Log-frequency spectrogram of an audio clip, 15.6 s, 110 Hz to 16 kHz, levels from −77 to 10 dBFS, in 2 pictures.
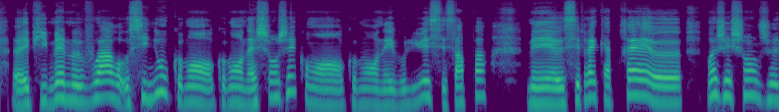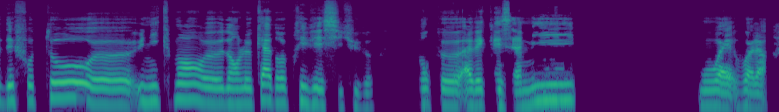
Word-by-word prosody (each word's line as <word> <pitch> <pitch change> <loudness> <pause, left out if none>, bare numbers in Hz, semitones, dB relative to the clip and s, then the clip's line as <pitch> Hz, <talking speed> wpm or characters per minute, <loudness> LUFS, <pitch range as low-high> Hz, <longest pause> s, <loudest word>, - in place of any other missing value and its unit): heu 150 - +4
et 160 - +5
puis, 180 +3 -1
même, 190 +1 +2
voir 215 +3 +3
aussi 185 +4 +2
nous, 265 +5 -2
comment 170 -6 0
comment 170 0 -3
on 165 - -1
a 155 - +3
changés, 215 +9 +4
comment 150 - -3
comment 155 0 -8
on 150 - -4
a 145 - -1
évolués, 155 +9 -2
c'est 155 - +1
sympa. 175 +8 0 0.4
Mais 165 -1 +4
heu, - - +1
c'est 190 +3 +3
vrai 215 +2 +4
qu'après, 220 +4 +4
heu, 170 -1 +4 0.2
moi, 230 +3 +1
j'échange 230 -2 +2
des 185 -2 -3
photos, 210 +3 -2
heu, 155 -1 -2
uniquement, 180 +2 -3
heu, 160 -1 -2
dans 155 0 -2
le 160 0 -4
cadre 175 -1 0
privé, 160 -1 -6
si 135 - 0
tu 135 +1 -13
veux. 130 0 -18 0.5
Donc, 155 -2 -9
heu, 145 -1 -2
avec 150 -1 0
les 145 - 0
amis 185 +6 -3 1.2
Ouais, 145 -2 -1
voilà. 135 -3 -3
170 Hz, 175 wpm, -22 LUFS, 155-195 Hz, 1.2 s, et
